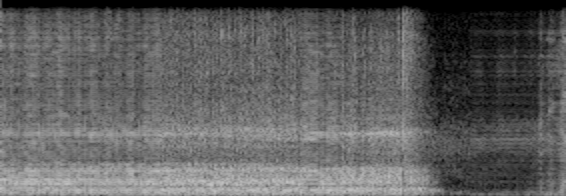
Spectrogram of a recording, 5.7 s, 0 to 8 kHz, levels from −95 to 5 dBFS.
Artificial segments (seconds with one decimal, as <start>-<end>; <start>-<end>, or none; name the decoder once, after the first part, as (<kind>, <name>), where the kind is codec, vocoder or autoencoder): 0.0-1.6 (vocoder, HiFi-GAN); 3.0-3.4; 4.7-5.7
